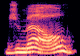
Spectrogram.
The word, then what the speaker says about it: Jamelle: After 10 days, a couple from LaGrange, Indiana picked me up, adopted me, and gave me a name, Jamel Rose Olds. Jamel is spelled J-A-M-E-L-L-E.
